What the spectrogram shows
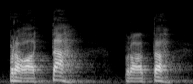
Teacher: उच्चारण एक झटके में विसर्ग का होगा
